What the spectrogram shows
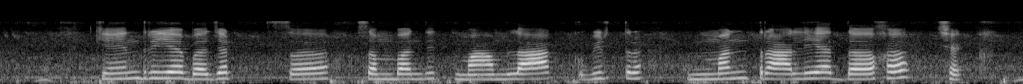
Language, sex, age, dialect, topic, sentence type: Magahi, female, 25-30, Northeastern/Surjapuri, banking, statement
